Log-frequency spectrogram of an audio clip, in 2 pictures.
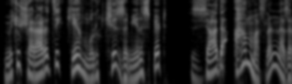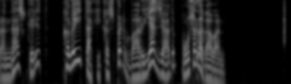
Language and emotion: Kashmiri, angry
